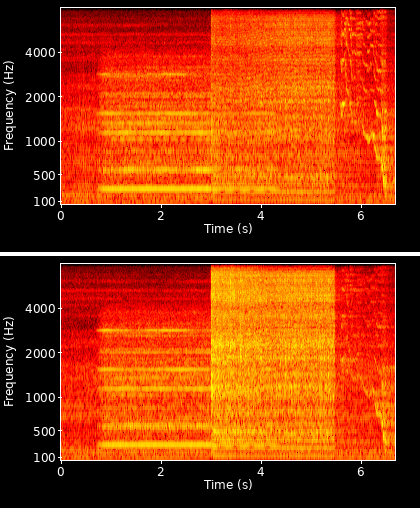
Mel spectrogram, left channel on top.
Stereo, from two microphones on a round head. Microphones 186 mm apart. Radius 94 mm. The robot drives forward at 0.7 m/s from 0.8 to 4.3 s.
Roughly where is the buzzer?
Right.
